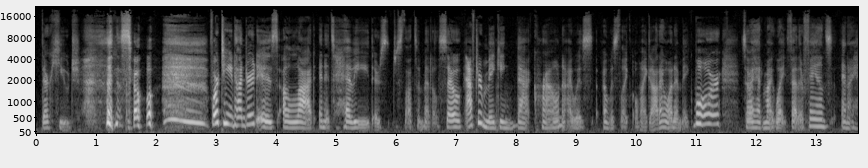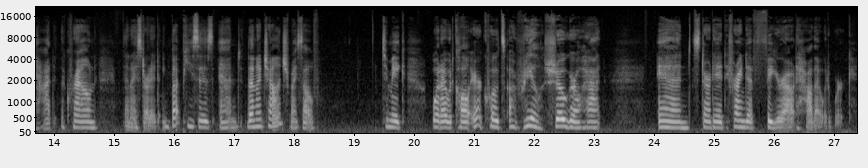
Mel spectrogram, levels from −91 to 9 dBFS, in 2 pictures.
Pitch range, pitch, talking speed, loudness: 185-265 Hz, 200 Hz, 170 wpm, -24 LUFS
